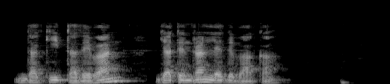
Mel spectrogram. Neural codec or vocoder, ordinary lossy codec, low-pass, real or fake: none; AAC, 48 kbps; 7.2 kHz; real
